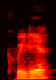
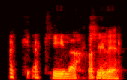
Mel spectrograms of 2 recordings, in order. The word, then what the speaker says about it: Aquila: Aquilia? Aquila.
